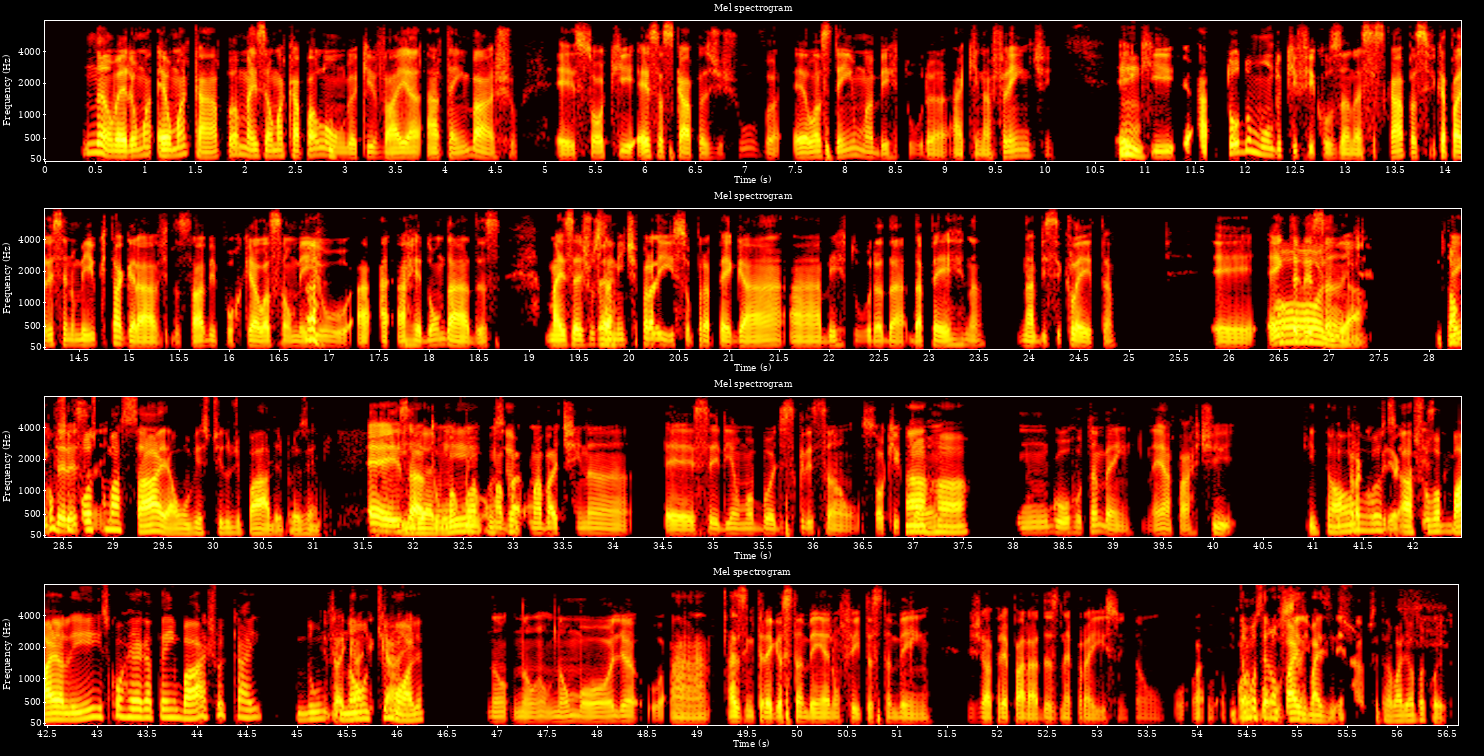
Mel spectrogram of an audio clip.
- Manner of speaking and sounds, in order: tapping; other background noise
- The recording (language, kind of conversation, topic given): Portuguese, podcast, Como o ciclo das chuvas afeta seu dia a dia?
